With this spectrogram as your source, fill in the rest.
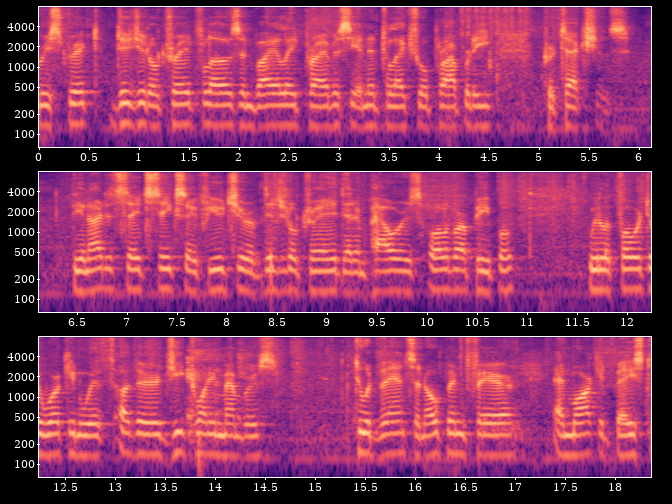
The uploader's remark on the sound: We are live at the G20 summit in Osaka, Japan, where bilateral meetings between the world’s top leaders continue.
